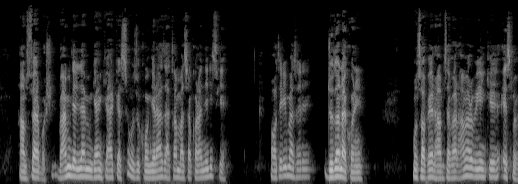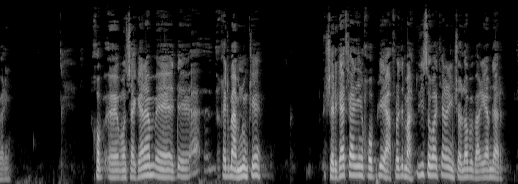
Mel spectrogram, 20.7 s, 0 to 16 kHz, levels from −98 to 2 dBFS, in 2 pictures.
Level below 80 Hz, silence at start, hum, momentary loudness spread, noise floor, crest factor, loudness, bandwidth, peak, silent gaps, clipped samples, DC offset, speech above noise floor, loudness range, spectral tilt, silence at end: -70 dBFS; 0.4 s; none; 13 LU; -77 dBFS; 22 dB; -32 LUFS; 13 kHz; -10 dBFS; 4.73-4.80 s; under 0.1%; under 0.1%; 46 dB; 7 LU; -5.5 dB/octave; 0.3 s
